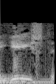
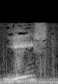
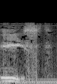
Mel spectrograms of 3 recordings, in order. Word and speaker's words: yeast: Do they pronounce it yeast or do they pronounce it east? Yeast. They pronounce the Y.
